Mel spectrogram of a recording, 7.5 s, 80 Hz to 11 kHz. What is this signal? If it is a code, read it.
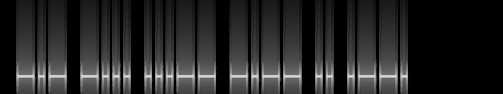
Morse code, heard as a keyed tone, about 15 wpm, 700 Hz. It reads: KB3YIP
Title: USA Callsign DE Callsign - 6 Characters - 15wpm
